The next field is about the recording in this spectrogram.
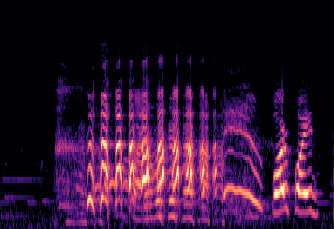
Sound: laughs

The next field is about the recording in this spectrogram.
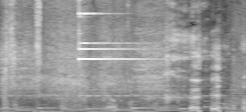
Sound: dinging; laughing

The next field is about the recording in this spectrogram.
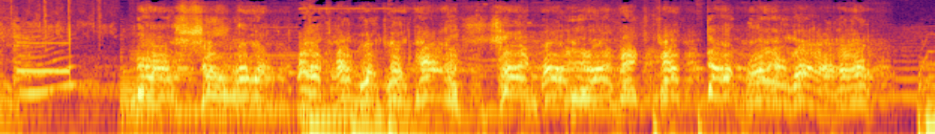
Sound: Robotnik snarling

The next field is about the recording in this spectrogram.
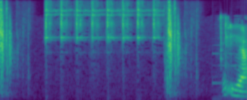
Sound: bells jingle

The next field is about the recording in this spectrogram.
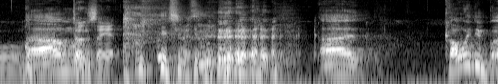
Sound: Sidemen laugh

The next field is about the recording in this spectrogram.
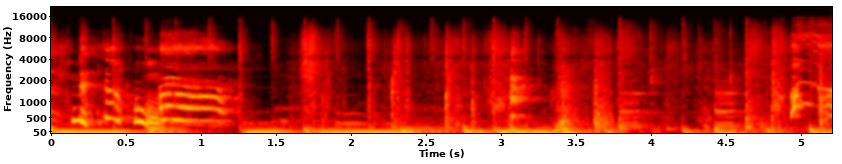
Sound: chuckles; rubber chicken squeaking

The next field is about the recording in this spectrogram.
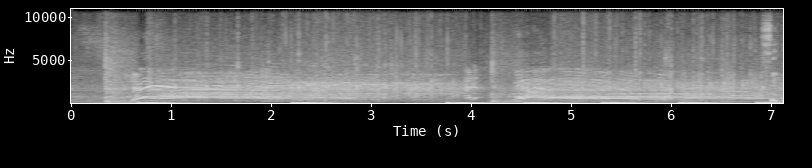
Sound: applause

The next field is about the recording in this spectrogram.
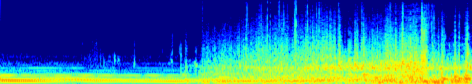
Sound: water sloshing

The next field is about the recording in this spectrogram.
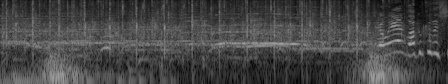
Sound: applause and cheering

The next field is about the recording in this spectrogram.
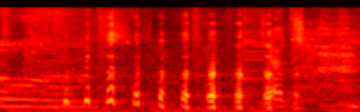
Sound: laughter

